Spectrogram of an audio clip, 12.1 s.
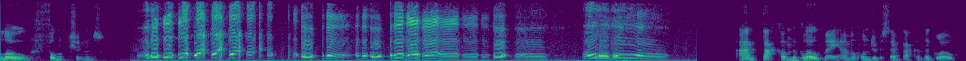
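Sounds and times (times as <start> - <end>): steady low hum: 1.6 - 8.7
person laughing high-pitched: 1.7 - 8.4.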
